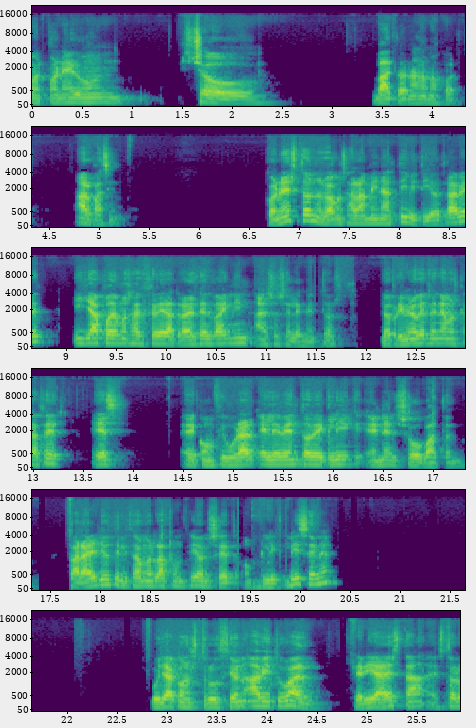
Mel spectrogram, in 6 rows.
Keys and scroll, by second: 6.6 ctrl+alt+Left, 14.0 Return, 21.9 Return.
